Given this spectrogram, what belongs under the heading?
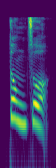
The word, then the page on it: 动作: dòng zuò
